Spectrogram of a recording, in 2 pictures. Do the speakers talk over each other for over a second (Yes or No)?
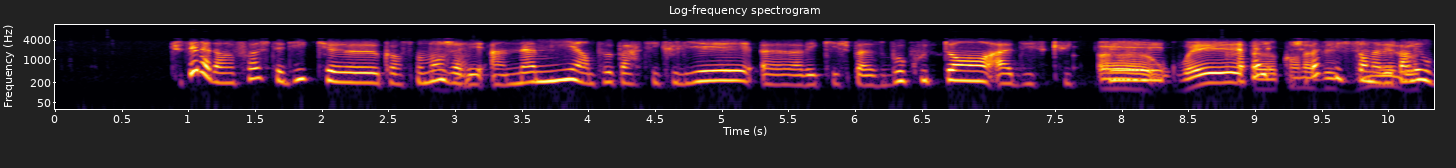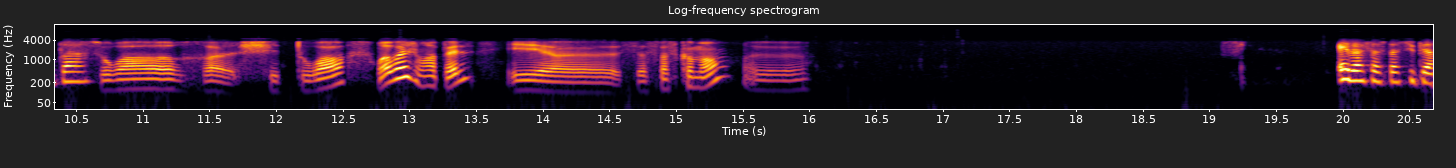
Yes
